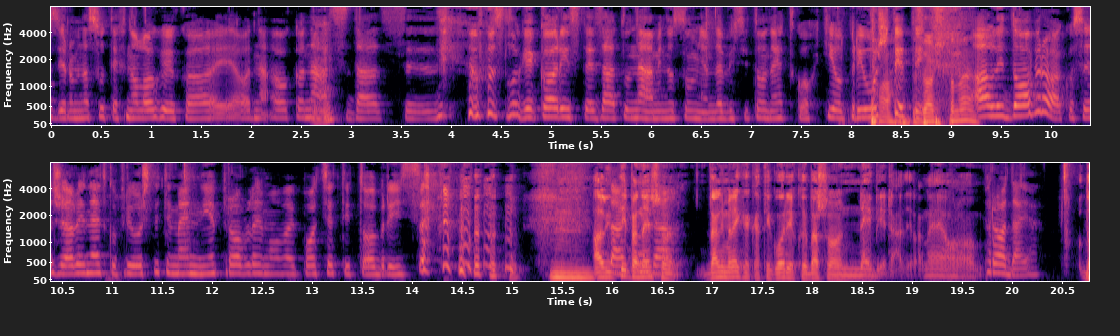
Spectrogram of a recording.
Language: Croatian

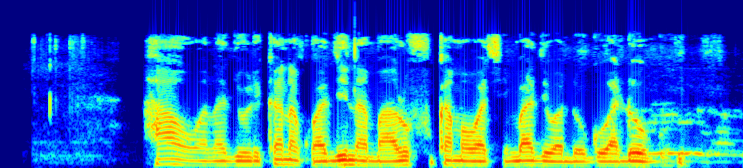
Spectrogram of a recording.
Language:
Swahili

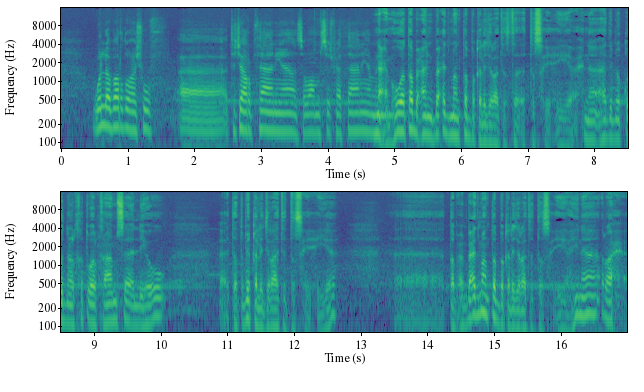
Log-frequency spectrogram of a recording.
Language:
Arabic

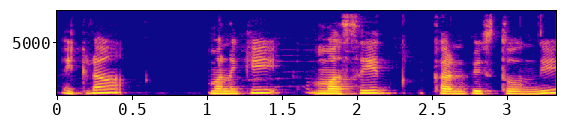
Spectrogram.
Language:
Telugu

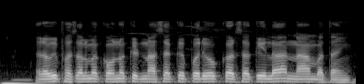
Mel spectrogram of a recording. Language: Bhojpuri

